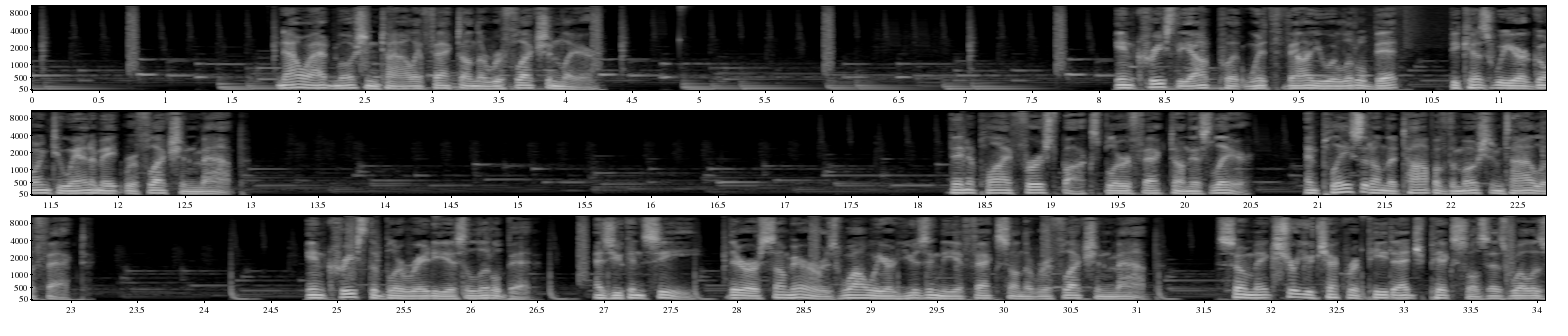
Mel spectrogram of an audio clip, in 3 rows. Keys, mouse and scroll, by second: 3.2 ctrl+space, 3.8-5.1 typing, 5.2 Return, 9.9-11.0 drag, 18.2 ctrl+space, 19.1-20.1 typing, 21.3-23.4 drag, 25.7-26.5 scroll up 1, 26.5-28.4 drag, 30.5-32.0 scroll down 1, 32.6 click.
